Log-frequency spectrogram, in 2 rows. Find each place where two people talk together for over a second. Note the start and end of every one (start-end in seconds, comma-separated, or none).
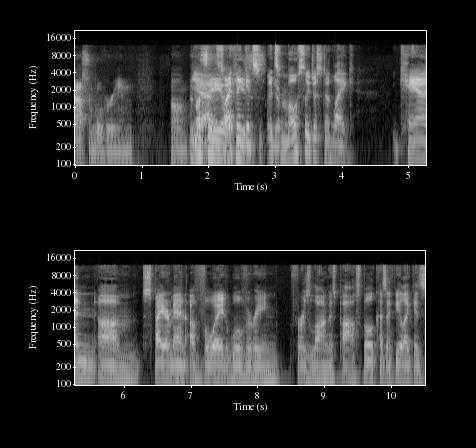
1.7-3.2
